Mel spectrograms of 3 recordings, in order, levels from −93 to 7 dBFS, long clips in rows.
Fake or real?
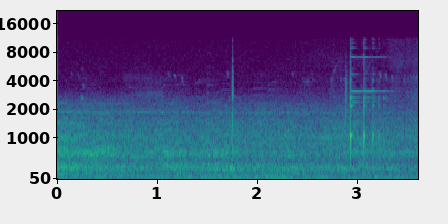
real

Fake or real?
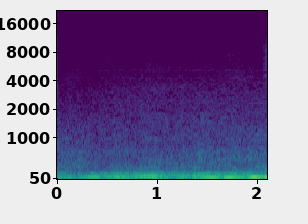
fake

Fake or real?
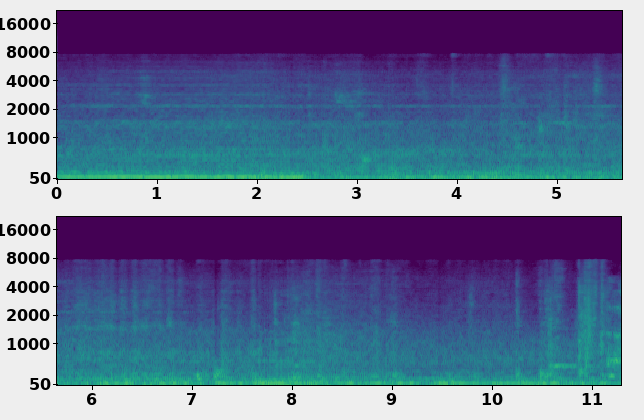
fake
